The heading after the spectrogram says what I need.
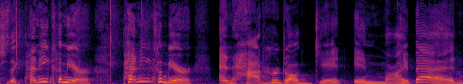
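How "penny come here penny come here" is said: sharp, pitched-up snap. Retelling how she called her dog over: imitating someone snapping at a dog. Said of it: "she snapped at her dog".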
